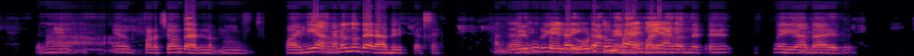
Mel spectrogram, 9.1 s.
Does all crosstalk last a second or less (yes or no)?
no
